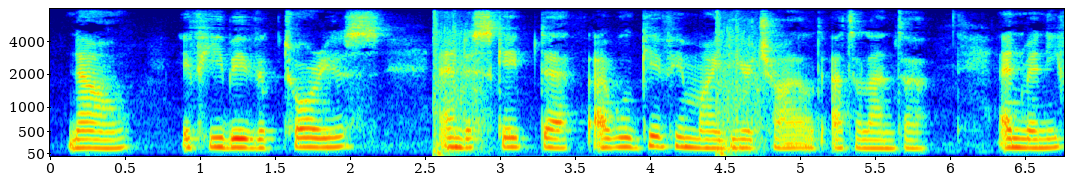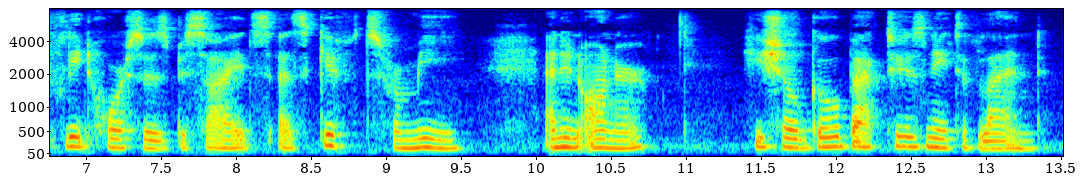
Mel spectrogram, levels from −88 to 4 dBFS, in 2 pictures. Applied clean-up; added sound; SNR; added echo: none; Gunshot, gunfire; 13 dB; none.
